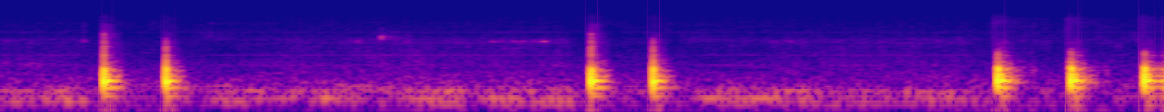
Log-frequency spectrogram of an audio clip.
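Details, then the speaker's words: Percussion down the right midclavicular line from the second intercostal space (angle of Louis): resonant lung note changing to relative dullness (submatidez) at the upper liver border. "Acá encontramos submatidez. ¿Escucharon el cambio entre el resonante y el mate?"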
